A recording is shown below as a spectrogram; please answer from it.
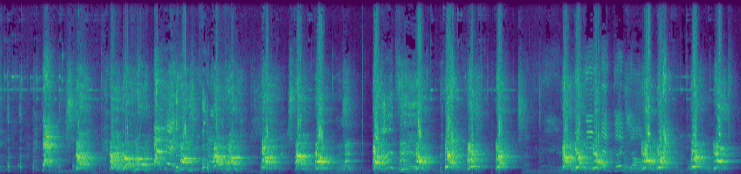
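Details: Angry female Dachshund protecting her nest against a neighbour's playful dog, giving bursts of shrill, rasping barks and snarling yaps in rhythmic volleys, roughly one burst every second, with brief pauses between clusters.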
